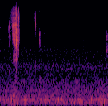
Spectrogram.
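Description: A faint, short crunch as teeth bite into a Snickers candy bar, a moment after the start, followed by a few faint chewing clicks.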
